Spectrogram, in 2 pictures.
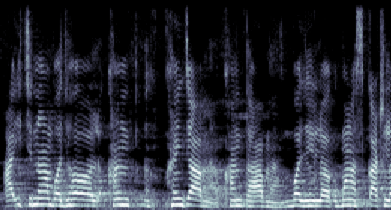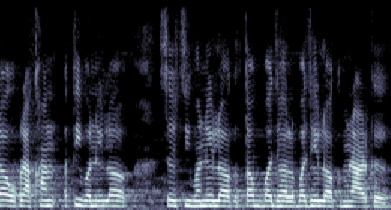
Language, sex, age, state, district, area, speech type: Maithili, female, 60+, Bihar, Supaul, rural, spontaneous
